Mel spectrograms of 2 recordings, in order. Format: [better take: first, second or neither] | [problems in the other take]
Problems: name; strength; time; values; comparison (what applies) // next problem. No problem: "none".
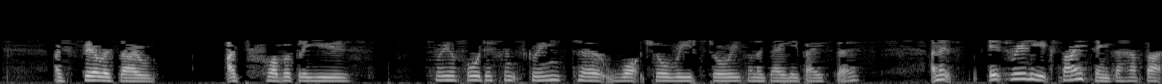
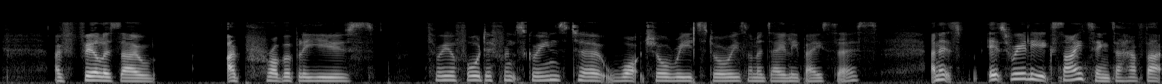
second | garbled, watery; badly; nothing above 3 kHz; slightly in the second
